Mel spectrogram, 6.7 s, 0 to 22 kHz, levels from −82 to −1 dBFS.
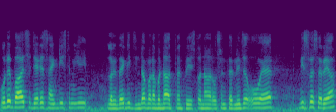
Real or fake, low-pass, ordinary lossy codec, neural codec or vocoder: fake; 7.2 kHz; Opus, 32 kbps; codec, 16 kHz, 1 kbps, FunCodec, trained on LibriTTS, 50 frames a second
